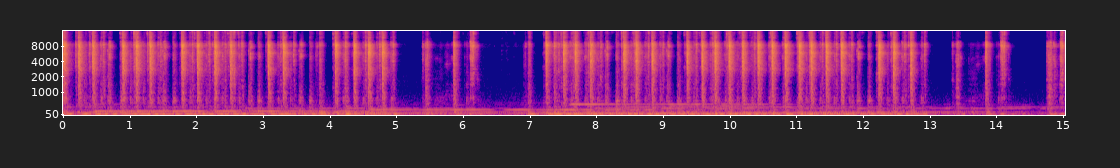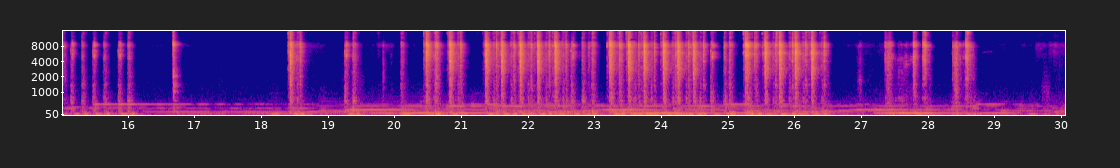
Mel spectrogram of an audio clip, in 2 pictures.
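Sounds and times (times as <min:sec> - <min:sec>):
manual typewriter typing: 0:00.0 - 0:06.3, 0:06.9 - 0:14.2, 0:14.8 - 0:16.2, 0:18.4 - 0:19.5, 0:20.1 - 0:26.6, 0:27.4 - 0:28.8.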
